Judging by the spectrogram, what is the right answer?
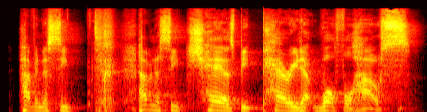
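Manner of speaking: deliberately assumed, put-on British accent. Ranting about how awful the people they protect are, in a british accent. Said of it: "I say in a British accent".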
